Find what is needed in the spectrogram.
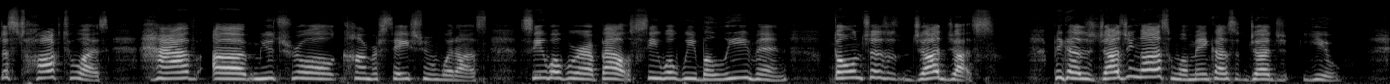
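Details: Adult female who reports a speech impediment that may sound like stuttering, and asthma that may make her sound out of breath; part-word repetitions; stuttering.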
